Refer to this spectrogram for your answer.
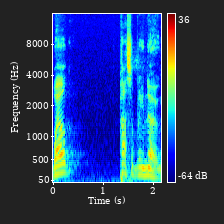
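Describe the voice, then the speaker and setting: This man talks with a lively, bouncing intonation. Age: 60s. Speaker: twin-town delegate. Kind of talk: conference speech. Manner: halting.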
